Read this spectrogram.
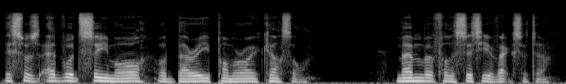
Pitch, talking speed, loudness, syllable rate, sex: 135 Hz, 150 wpm, -18 LUFS, 5.4 syllables/s, male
